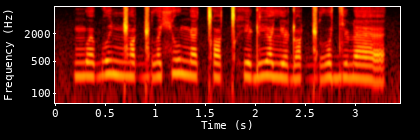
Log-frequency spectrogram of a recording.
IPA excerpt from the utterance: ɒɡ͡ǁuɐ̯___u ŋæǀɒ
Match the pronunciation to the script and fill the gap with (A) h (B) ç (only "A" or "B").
B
